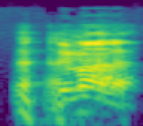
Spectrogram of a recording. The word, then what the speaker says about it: Vimana: Oh yeah, and the Vimaras with Vimara, I don't even know how you say it. That sounds like a dog Vimara. Vimana, thank you.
